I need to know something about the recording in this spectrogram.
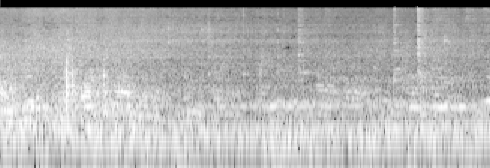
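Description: Food sizzling on a hibachi flat-top griddle, a steady hiss with a few sharp clicks over it.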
